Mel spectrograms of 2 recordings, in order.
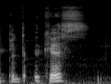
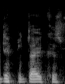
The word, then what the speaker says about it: Diplodocus: photograph of one and all the geologists pronounced it Diplodocus yeah fair enough I always always say diplodus oh proof I was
